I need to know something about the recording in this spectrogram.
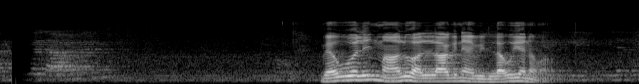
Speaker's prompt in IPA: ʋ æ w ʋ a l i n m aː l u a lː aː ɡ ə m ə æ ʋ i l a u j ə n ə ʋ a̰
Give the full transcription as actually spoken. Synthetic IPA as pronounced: ʋ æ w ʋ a l i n m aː l u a lː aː ɡ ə n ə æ ʋ i lː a u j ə n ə ʋ a̰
